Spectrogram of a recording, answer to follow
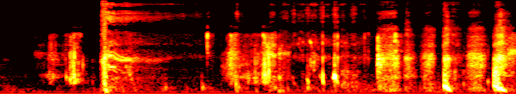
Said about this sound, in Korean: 청국장이요. 청국장 먹는 소리 됩니까? 네. 청국장, 예. 자, 청국장.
